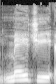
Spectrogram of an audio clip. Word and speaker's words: Meiji: So we're going to start with the Meiji era of Japan. That's spelled M-E-I-J-I.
